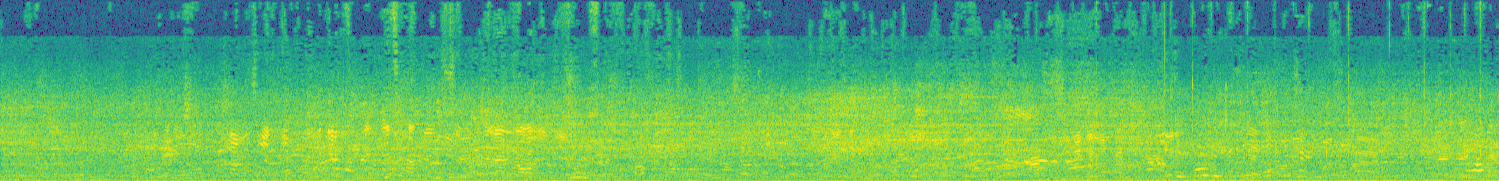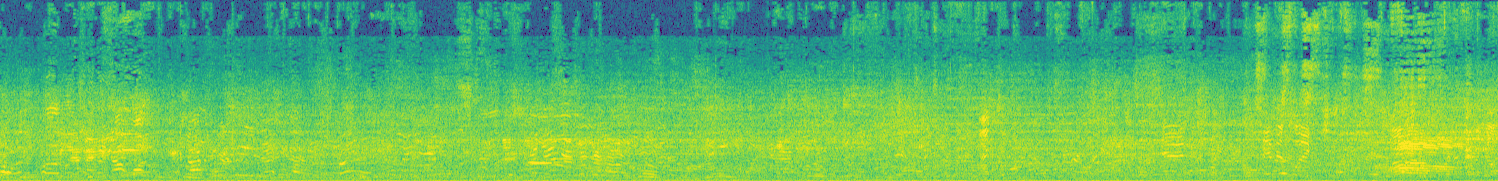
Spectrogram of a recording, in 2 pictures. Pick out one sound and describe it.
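A crowd of people chatters on a busy street outdoors.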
